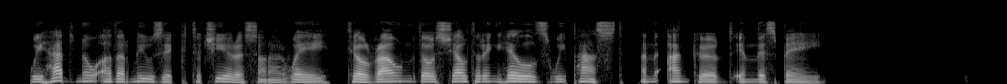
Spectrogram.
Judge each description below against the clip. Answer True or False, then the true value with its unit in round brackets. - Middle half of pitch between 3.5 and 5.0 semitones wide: True (3.8 semitones)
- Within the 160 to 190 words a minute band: False (135 wpm)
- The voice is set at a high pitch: False (120 Hz)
